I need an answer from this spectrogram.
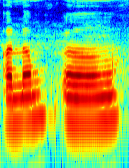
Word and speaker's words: अनम: Pronunciation देख लेते हैं तो अनम को प्रोनाउंस किया जाता है ए एन ए एम अनम, कुछ यूँ प्रोनाउंस किया जाता है।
